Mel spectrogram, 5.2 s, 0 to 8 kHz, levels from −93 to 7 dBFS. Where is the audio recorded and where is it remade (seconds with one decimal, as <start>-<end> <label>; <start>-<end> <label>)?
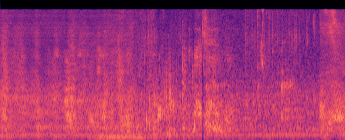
0.0-2.0 remade; 2.0-4.8 recorded; 4.8-5.2 remade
